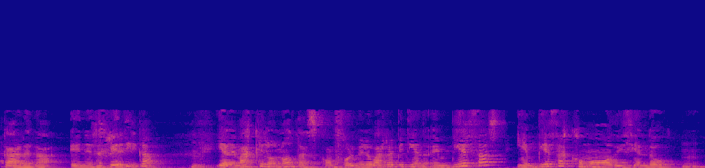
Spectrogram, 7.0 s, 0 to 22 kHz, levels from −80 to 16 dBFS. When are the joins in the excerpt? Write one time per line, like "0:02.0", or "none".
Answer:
0:05.0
